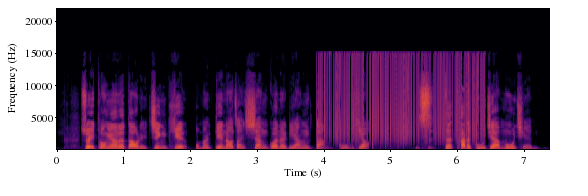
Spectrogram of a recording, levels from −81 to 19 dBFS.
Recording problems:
crackling; loud; from 4 to 6.5 s; 6 dB below the speech

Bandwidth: 15 kHz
